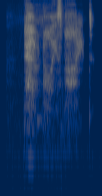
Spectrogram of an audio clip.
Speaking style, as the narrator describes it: whispered

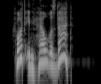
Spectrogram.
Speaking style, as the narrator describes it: Martin asked, his voice shaking worse than the balcony had

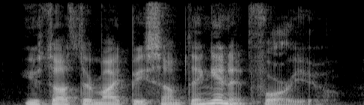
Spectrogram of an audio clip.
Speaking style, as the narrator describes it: suggested Poirot smoothly

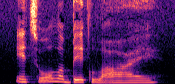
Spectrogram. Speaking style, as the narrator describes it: sighed Hooney

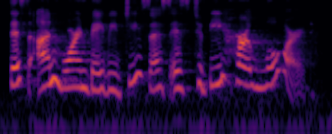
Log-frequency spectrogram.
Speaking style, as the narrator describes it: mother exclaims

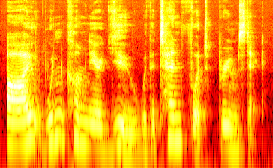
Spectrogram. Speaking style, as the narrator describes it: said Harry furiously

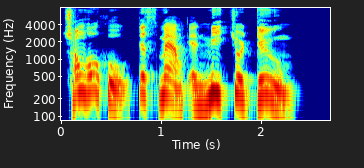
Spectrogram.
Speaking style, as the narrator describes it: All around echoed shouts of

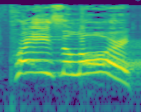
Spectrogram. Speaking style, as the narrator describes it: yells the lady

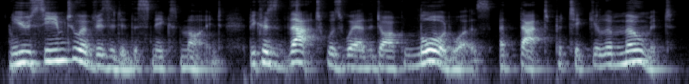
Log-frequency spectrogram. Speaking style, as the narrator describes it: snarled Snape

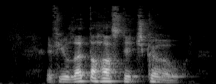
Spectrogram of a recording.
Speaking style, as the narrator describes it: a voice said quietly

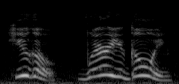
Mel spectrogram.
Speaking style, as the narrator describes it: Lewis shouts

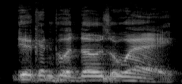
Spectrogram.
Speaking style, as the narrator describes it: he growled

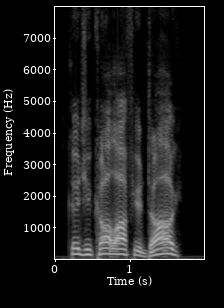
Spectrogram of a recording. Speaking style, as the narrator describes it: Barry's voice came weakly

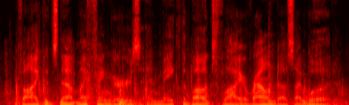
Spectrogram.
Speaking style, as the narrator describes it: Bill continued in an unemotional tone

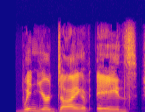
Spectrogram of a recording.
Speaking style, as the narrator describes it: she called out loudly

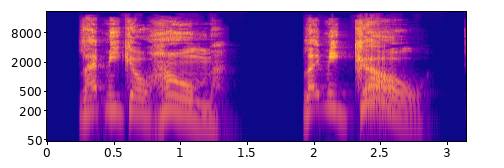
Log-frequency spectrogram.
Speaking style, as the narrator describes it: she screamed

